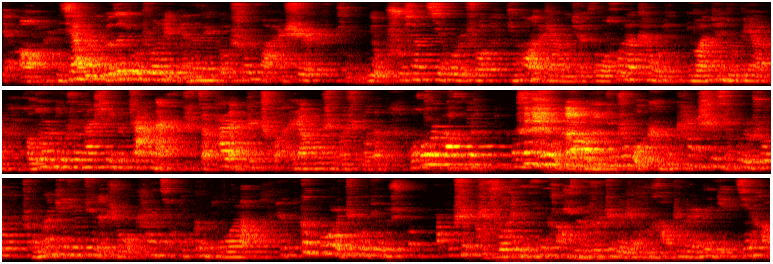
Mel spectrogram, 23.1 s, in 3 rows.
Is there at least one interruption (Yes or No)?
Yes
